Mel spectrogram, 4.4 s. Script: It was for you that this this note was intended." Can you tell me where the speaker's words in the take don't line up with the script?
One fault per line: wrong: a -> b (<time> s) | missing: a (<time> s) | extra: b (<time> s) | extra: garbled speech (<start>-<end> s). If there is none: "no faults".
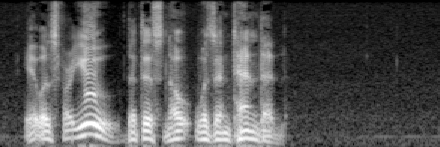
missing: this (1.7 s)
